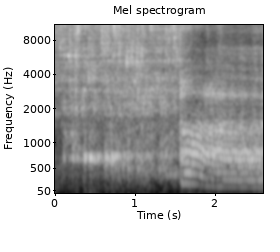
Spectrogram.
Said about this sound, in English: Then let's do the Kangen water, 11.5. We're gonna drain this one out.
